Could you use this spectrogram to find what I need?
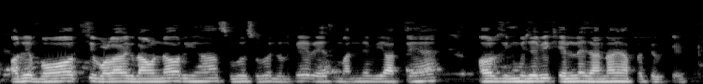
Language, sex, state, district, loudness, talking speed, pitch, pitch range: Hindi, male, Uttar Pradesh, Jyotiba Phule Nagar, -17 LUFS, 220 wpm, 135 Hz, 130-145 Hz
